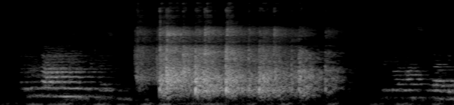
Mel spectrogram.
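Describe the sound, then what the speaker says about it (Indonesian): Children in a classroom clap their hands together in a dense burst of applause lasting about two seconds, with a voice speaking just before and just after. "Tepuk tangan untuk kita semua."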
